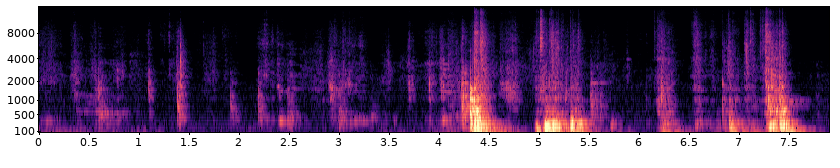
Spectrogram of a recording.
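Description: Metal tools and clutch parts clicking, then knocking and clanking heavily several times in the second half, as the clutch on a Fiat Cinquecento 900 is pried and knocked loose from its dowel pins.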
